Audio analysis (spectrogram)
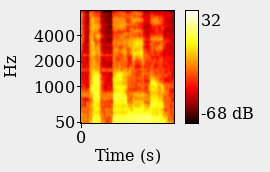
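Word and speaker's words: Papalymo: Smo says Papalimo. Okay. That makes sense. It's like even syllables. They're like even pronunciation for every syllable. That's a very Japanese way to do it, so okay.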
